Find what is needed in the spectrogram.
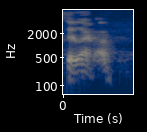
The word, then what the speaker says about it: Thelema: First of all, Telema, which I pronounce Telema, it's a Greek word, and I would say my pronunciation is ancient Greek,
